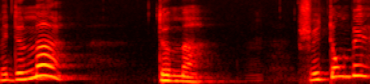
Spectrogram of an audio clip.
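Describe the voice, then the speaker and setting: Her pitch swings very widely. The woman's pace is very slow. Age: old. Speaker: retired professor. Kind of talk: masterclass Q&A.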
